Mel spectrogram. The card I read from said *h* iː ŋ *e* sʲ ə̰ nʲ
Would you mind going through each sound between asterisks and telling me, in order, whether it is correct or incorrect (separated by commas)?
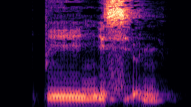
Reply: incorrect, incorrect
